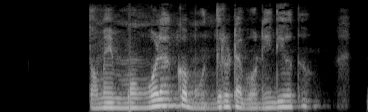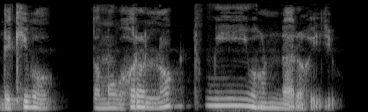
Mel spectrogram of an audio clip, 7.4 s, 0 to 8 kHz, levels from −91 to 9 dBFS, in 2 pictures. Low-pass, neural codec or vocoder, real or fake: 7.2 kHz; none; real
